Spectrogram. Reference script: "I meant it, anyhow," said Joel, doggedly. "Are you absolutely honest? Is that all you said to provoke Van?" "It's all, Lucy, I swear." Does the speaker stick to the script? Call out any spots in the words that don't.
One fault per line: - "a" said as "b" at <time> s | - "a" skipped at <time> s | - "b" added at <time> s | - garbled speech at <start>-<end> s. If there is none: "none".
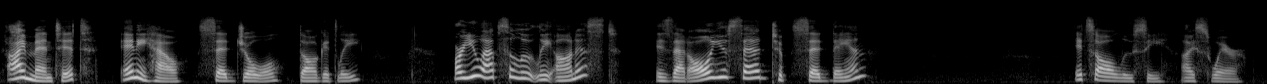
- "provoke" said as "said" at 7.9 s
